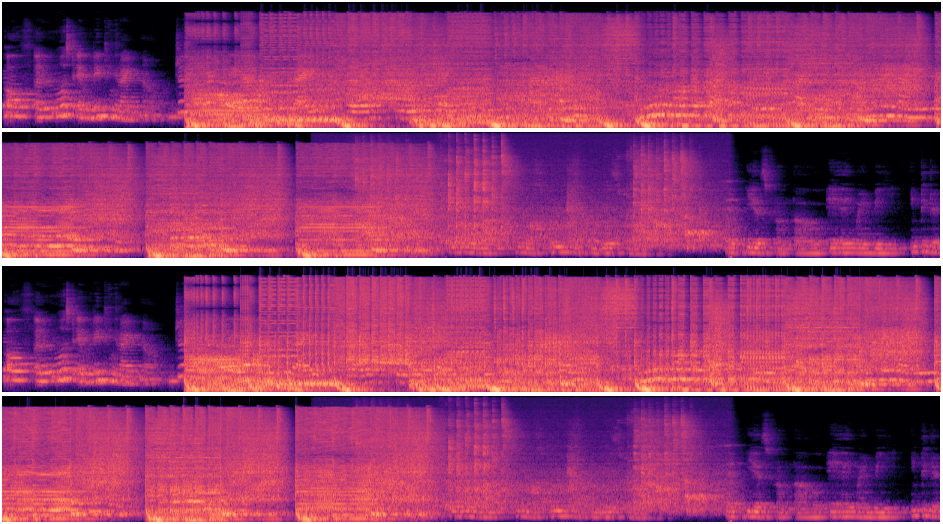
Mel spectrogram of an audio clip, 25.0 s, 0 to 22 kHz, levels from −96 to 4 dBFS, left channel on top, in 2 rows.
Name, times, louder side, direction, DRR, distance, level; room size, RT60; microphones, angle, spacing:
voice 1, 0.0-7.8 8.4-14.2 14.5-15.8, equal, 5° right, -6 dB, 0.5 m, -26 dB
sound 1, 2.4-18.4, right 3 dB, 85° right, 0.4 m, -19 dB
Bird, 16.6-22.2, left 1 dB, 35° left, 0.8 m, -29 dB
voice 2, 17.3-17.6 17.8-21.2 22.1-25.0, left 1 dB, 70° left, -3 dB, 0.8 m, -35 dB
2.7 x 2.1 x 2.4 m, 0.98 s
head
